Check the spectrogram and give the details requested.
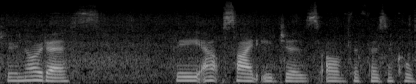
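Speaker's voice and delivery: soft, unhurried meditation voice with long pauses; guided meditation. Acted. Leads a guided yoga meditation.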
